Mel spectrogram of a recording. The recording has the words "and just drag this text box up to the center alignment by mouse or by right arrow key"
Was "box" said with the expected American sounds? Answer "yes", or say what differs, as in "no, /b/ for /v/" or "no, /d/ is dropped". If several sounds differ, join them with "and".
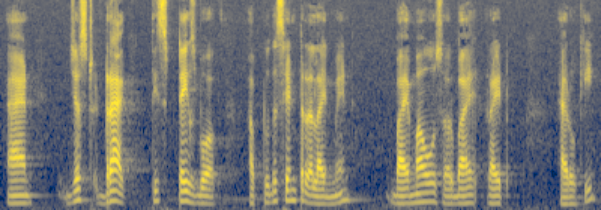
no, /s/ is dropped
